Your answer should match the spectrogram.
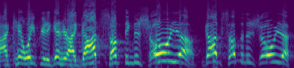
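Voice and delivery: high, loud eager mom voice; excited mom. Retold or imitated. Mom phoning her son, high and gushing. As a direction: gush like a mom who can't wait. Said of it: "she was so, you know".

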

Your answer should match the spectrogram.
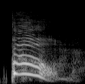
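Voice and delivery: loud, high, sudden "Boom!"; punch sound. Retold or imitated. The punch between the mule's eyes, loud boom. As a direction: bang it out like the blow lands.

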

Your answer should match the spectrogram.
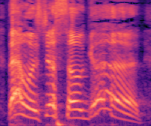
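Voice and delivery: delighted gush. Retold or imitated. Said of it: "She's like".

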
